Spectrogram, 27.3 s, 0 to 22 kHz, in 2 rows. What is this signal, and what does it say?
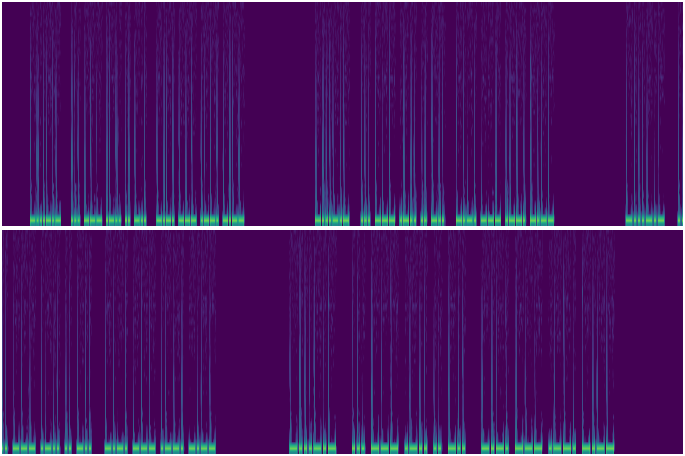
Morse code, heard as a keyed tone, about 32 wpm, 700 Hz. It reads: <BK> SOLID COPY <BK> SOLID COPY <BK> SOLID COPY <BK> SOLID COPY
